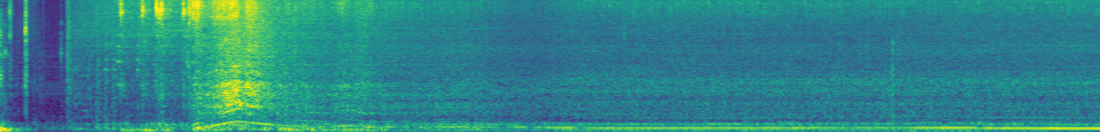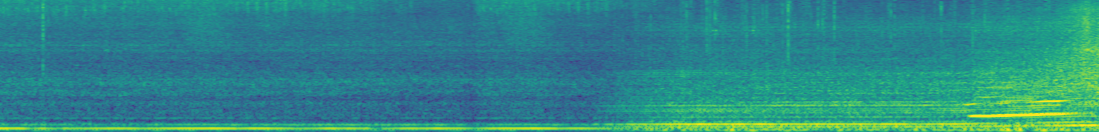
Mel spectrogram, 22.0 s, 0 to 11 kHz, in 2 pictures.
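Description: A car door shuts. About two seconds in, the Singer-rebuilt Porsche 911's 4.0-litre air-cooled flat-six starts with a quick rev and runs steadily at low revs. In the last few seconds it is heard driving on the road, its pitch rising as it accelerates.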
